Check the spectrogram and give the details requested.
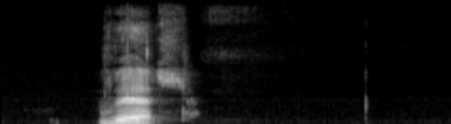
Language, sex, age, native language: Icelandic, male, 60-69, Icelandic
